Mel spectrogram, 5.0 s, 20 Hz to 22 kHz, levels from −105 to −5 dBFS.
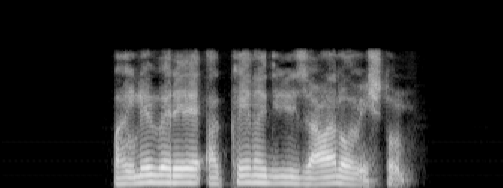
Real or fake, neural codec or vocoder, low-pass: fake; codec, 16 kHz, 1 kbps, FreqCodec, larger model; 7.2 kHz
